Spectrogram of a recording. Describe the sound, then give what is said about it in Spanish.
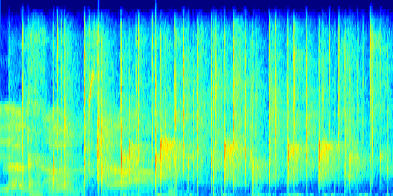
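A small group applauds in a quick burst of sharp hand claps, irregular and lively, mixed with people talking over them. “Bai, bai, aplauso.”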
